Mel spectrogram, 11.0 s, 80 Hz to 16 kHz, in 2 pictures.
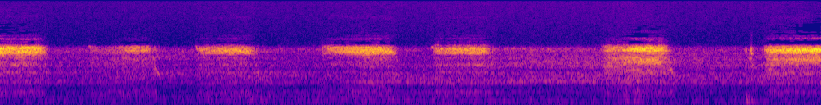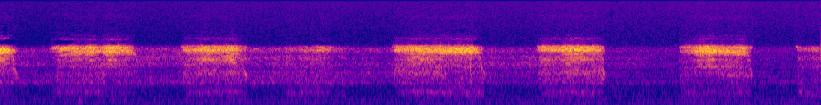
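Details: At 3:15 AM on April 20, 2013, an owl repeats short breathy hissing screeches, about a dozen bursts spaced irregularly, some louder and harsher than others.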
